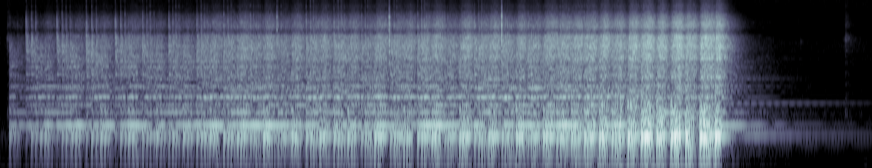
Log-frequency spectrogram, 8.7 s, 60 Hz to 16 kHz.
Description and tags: Snaresd, Snares, Mix (10)
Snare roll, completely unprocessed. Recorded with one dynamic mike over the snare, using 5A sticks.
